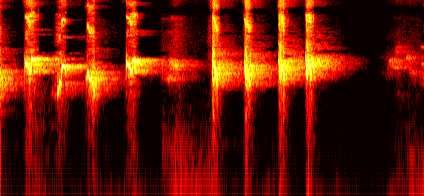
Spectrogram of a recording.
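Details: Yellow-vented bulbul 'ropel' master song: a handful of punchy whistled notes with downward tails, a short trill, then four more sharp notes at half-second spacing before a brief silence.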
